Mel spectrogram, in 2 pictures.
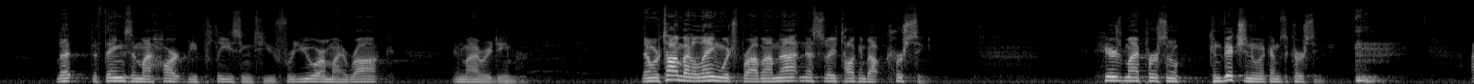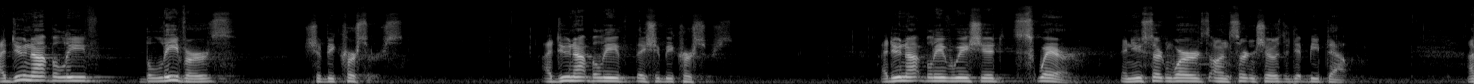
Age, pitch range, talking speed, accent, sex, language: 40-59, 130-170 Hz, 155 wpm, American, male, English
